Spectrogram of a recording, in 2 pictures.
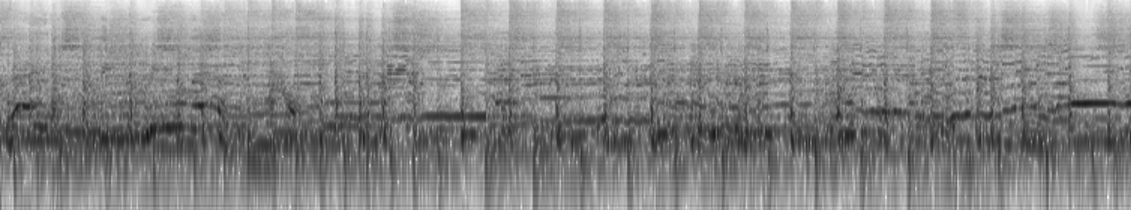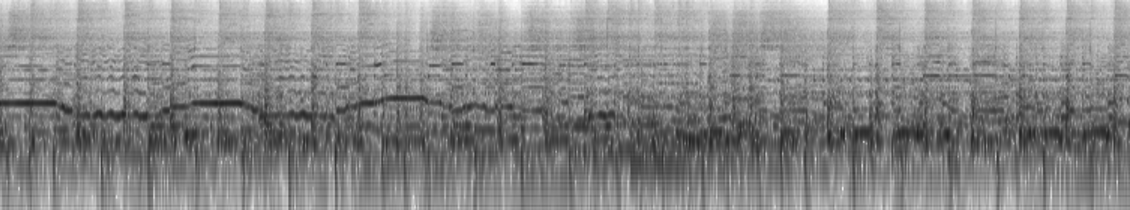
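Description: Live blues band playing: an electric guitar plays lead lines with long held, bent and wavering notes over drums and bass.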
